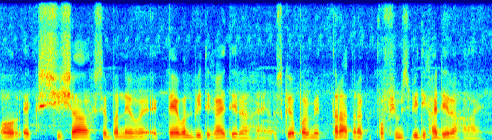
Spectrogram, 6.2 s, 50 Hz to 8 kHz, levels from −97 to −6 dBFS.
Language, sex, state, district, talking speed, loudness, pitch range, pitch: Hindi, male, Arunachal Pradesh, Papum Pare, 245 wpm, -21 LUFS, 95-120 Hz, 105 Hz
